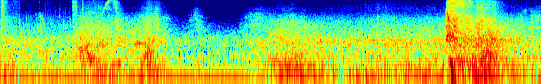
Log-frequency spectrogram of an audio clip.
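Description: Wind rushes past in a long fall.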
